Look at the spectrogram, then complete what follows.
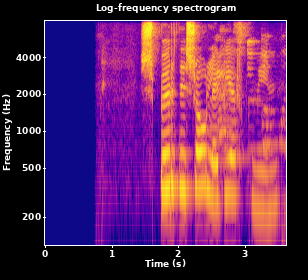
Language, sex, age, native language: Icelandic, female, 8, Icelandic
